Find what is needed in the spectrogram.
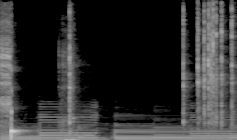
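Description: Intro jingle music for an animated logo, with a sharp plop sound effect just after the start and a low thud a little over half a second in. The plucked-string music drops out briefly and comes back at about one second.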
